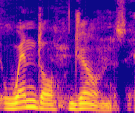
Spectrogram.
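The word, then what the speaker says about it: Vendyl Jones: His name is Wendell Jones. It's spelled V-E-N-D-Y-L, Jones.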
